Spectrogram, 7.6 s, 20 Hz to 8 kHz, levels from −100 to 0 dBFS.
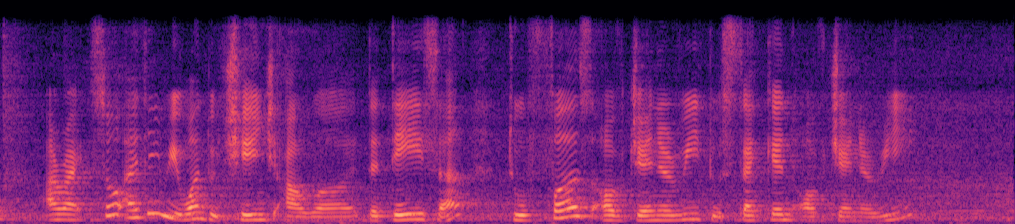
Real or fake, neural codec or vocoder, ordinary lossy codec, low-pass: real; none; none; 7.2 kHz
